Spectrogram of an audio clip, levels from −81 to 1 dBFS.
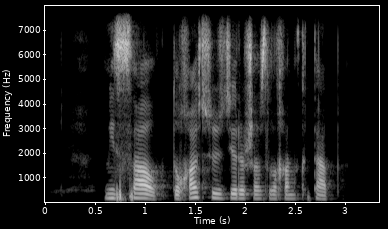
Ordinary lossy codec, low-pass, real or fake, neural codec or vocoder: none; none; real; none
